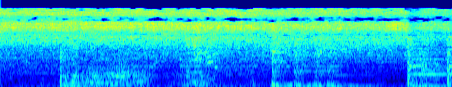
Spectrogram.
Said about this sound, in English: Oh, that's hot. turn on the water. Actually, I'm going to fill up the sink so I can drain whatever.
